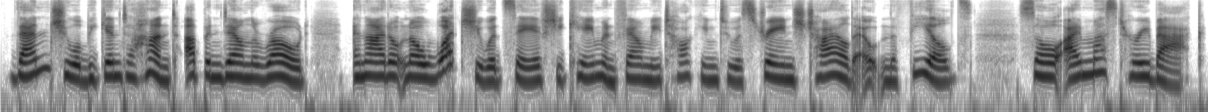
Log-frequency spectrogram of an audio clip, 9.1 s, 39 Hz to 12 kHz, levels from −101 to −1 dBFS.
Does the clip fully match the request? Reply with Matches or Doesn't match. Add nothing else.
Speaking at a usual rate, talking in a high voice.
Doesn't match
